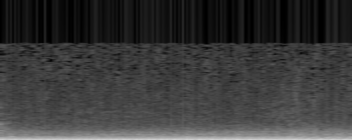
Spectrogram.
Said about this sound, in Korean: 아 뭐죠 헬기가 날아가네요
